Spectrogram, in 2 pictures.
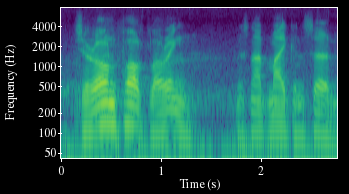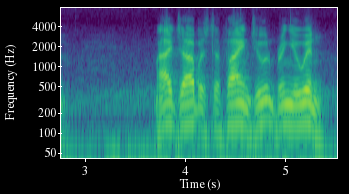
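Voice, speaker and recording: An actor playing a stern, unyielding Mountie sergeant, speaking curtly in 1950s radio drama style. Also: male voice, on the low side, animated, moderate pace. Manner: curt, stern, blunt. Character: hard, unyielding Mountie sergeant, adult man. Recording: dull, noisy old radio recording.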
